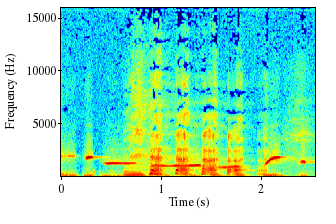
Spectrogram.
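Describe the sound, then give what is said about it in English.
A person whistles a short, wandering tune, with sliding notes that rise and fall over a couple of seconds, fairly loud and clear with no talking. “Like your average happy terrorist is going to be like...”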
